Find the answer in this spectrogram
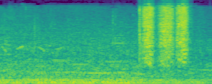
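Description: Aerosol spray-paint can hissing in a few quick short bursts about one and a half seconds in, over a steady low street rumble.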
